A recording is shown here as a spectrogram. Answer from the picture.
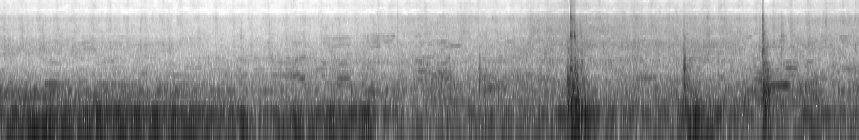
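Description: A car engine idling with a steady low hum, with two sharp knocks about four and nearly six seconds in.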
